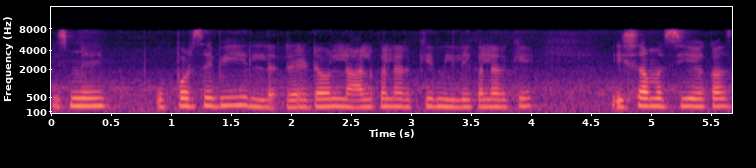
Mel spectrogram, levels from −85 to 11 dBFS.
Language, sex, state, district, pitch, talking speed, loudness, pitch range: Hindi, female, Bihar, Jahanabad, 225 Hz, 170 wpm, -20 LUFS, 215-235 Hz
